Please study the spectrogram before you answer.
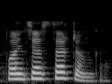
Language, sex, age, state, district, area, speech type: Odia, female, 30-45, Odisha, Bargarh, urban, spontaneous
